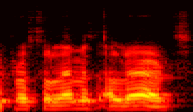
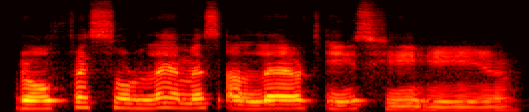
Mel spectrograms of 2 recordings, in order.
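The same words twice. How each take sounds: First: Said in the usual way. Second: Drawn-out announcer call. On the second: Acted. Caster welcoming Professor Lemes, slow drawn-out hype call. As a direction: stretch every word out very slowly. Caster hypes player's arrival.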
